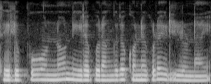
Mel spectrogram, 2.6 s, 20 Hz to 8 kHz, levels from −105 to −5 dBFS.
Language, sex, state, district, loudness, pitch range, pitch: Telugu, female, Andhra Pradesh, Srikakulam, -27 LUFS, 170-180 Hz, 170 Hz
